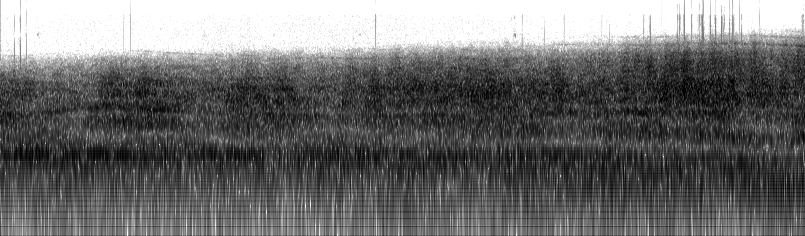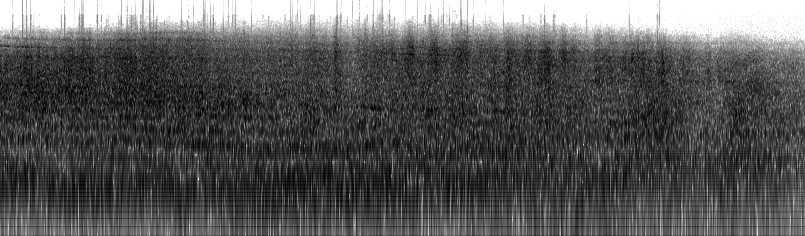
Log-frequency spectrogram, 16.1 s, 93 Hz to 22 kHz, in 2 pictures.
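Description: An Embraer 190 jet arriving at Amsterdam Schiphol Airport roars loudly and steadily overhead, its engine noise swelling and shifting in pitch as it passes close by over about sixteen seconds.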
